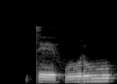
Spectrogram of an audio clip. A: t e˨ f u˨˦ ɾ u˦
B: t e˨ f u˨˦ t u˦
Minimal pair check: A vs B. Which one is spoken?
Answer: A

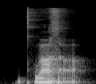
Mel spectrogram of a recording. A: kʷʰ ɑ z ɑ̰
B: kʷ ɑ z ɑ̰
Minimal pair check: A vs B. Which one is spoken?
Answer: A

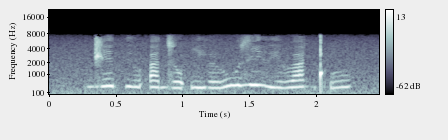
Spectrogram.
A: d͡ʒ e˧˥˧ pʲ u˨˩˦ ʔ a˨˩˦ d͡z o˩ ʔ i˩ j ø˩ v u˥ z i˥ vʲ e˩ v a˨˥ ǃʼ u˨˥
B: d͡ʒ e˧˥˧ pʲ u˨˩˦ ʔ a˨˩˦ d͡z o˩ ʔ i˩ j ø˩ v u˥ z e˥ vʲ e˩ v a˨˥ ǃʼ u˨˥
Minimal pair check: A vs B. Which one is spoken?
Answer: A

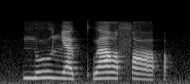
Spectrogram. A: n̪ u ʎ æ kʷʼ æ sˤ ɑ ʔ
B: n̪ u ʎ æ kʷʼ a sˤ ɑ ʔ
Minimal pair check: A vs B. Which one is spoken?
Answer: B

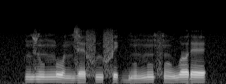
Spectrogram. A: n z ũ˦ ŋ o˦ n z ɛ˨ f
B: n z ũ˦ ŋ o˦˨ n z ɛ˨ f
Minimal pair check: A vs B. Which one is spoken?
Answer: B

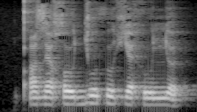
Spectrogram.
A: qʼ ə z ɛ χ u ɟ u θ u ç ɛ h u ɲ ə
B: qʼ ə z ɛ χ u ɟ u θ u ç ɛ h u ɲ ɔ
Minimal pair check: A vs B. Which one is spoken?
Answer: A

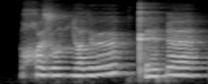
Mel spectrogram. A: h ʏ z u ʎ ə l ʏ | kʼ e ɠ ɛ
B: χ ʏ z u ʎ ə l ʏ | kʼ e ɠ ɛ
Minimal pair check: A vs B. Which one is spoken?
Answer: B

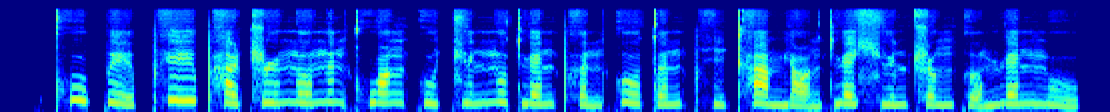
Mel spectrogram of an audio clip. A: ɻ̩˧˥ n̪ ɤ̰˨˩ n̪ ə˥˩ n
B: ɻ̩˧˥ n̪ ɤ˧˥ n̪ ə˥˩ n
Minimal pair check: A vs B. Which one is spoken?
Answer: B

